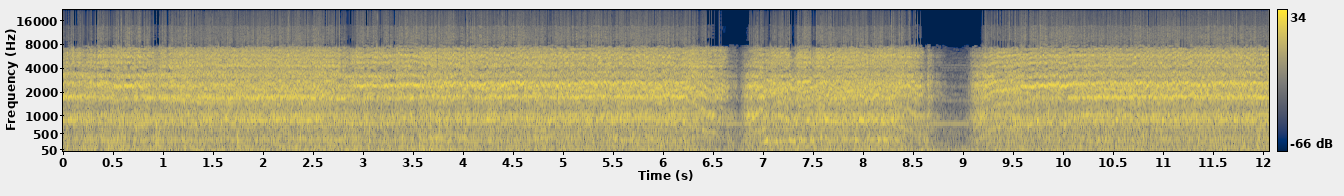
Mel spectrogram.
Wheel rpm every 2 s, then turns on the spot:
220, 210, 210, 140, 130, 210.
none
